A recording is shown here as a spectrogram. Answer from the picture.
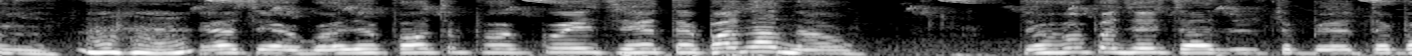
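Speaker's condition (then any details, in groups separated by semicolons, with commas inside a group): Amyotrophic lateral sclerosis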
